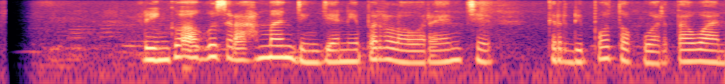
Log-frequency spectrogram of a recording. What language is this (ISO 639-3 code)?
sun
